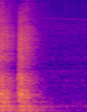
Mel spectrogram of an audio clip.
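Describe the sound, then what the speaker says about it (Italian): A single loud, close thump on a door, like a knock or bang, fading quickly into quiet. "Hanno bussato la porta?"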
